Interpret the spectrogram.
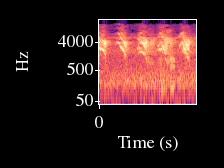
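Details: Newly trapped wild white-rumped shama near a river, large-bodied and long-tailed, giving harsh, scratchy high notes, about three every second, in an agitated burst with no other clear sounds.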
